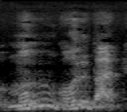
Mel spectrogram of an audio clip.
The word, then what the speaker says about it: মঙ্গলবার: আমরা যদি এটাকে এভাবে লিখি, মঙ্গলবার, এটার উচ্চারণটা হবে মঙ্গলবার। এইভাবে আমরা পুরো উচ্চারণটা করব, মঙ্গলবার। অর্থাৎ এইখানে আমরা সংবৃত একটা উচ্চারণ দেখতে পাচ্ছি।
